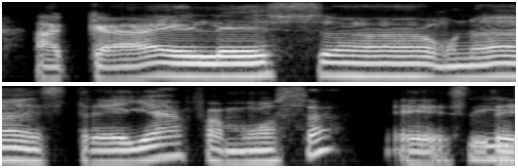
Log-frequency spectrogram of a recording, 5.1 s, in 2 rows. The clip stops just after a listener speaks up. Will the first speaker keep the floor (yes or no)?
yes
